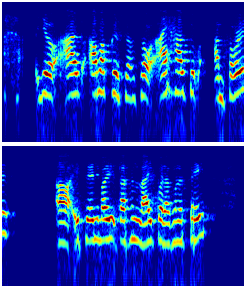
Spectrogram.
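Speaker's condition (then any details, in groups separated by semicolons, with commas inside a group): Cerebral palsy; cerebral palsy present from birth, about 50 years since onset, lifelong learning problems; spoke this morning, understandable to listeners, did very well with speech; past challenges speaking up, voice improved over last year, Spanish speaker with limited English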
